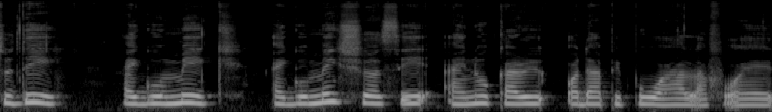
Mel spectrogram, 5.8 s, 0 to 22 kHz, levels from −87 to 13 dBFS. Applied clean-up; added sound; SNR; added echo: none; none; none; none.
